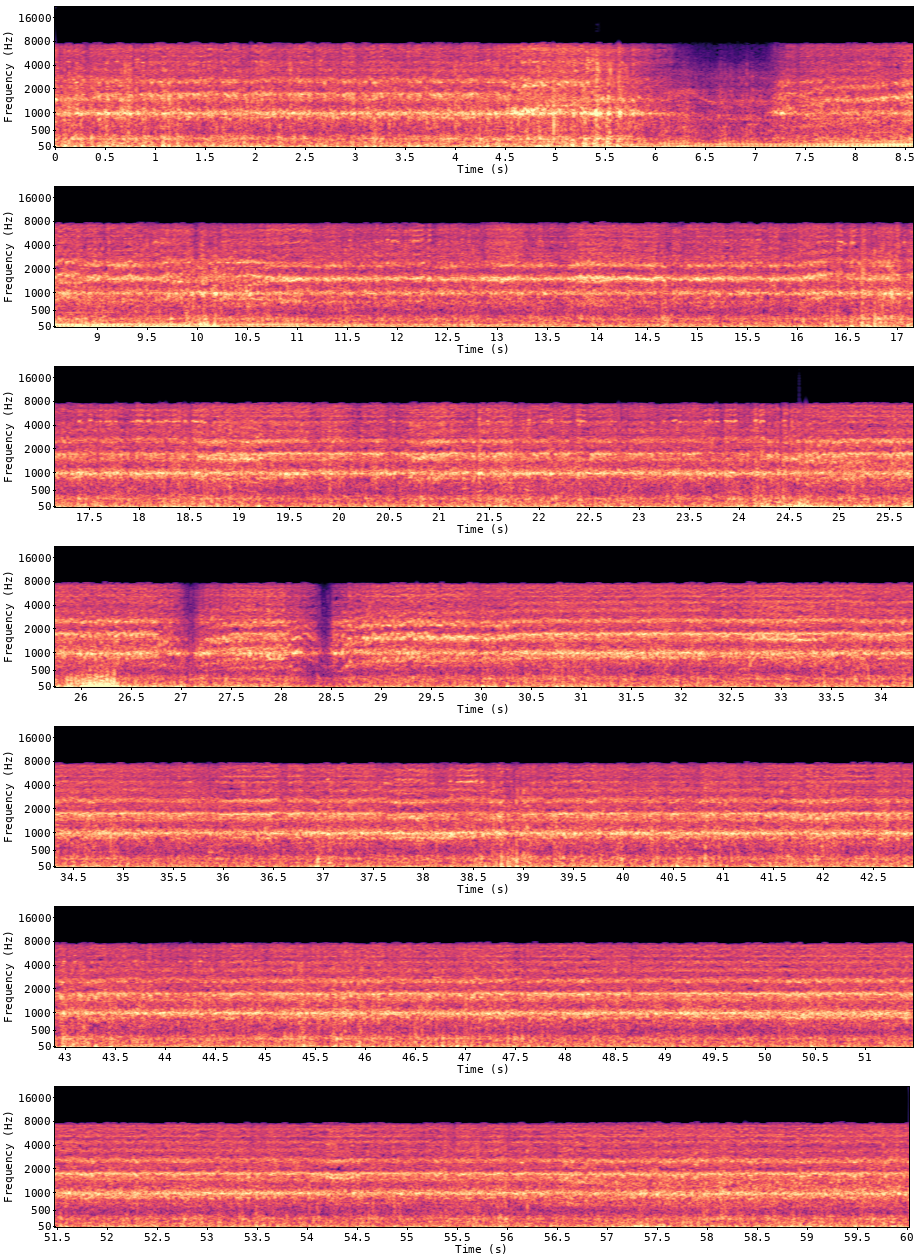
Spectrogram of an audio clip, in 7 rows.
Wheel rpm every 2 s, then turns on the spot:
220, 230, 200, 60, 190, 200, 200, 200, 220, 230, 230, 230, 210, 150, 150, 230, 220, 230, 230, 230, 230, 230, 230, 230, 240, 230, 230, 230, 210, 200.
none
